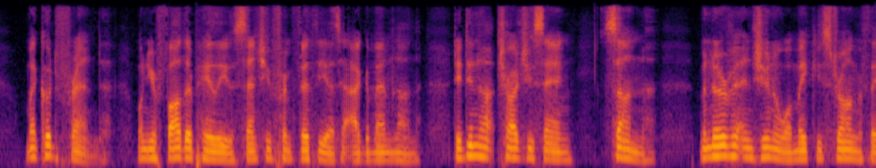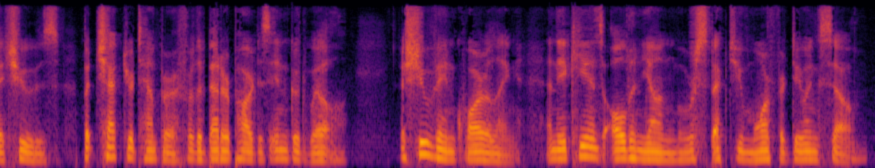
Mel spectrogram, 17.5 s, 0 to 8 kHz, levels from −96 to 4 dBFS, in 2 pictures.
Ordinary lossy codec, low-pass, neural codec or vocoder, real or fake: AAC, 32 kbps; 7.2 kHz; codec, 16 kHz, 0.8 kbps, ZipCodec; fake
